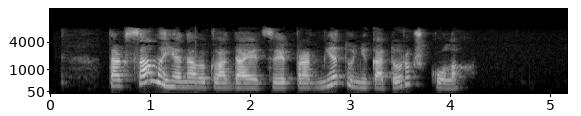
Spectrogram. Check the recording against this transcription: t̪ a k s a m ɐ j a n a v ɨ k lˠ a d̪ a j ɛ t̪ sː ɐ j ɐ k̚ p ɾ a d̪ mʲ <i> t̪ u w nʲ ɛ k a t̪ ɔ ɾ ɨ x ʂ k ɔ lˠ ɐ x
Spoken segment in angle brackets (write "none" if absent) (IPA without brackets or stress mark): ɛ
